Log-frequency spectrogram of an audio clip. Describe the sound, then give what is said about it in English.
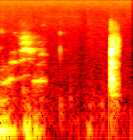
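A male cat named Libby meows: first a drawn-out, wavering meow, then after a short pause a brief, sharp chirp-like meow. No one speaks over it. “Our cat wants to join us.”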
